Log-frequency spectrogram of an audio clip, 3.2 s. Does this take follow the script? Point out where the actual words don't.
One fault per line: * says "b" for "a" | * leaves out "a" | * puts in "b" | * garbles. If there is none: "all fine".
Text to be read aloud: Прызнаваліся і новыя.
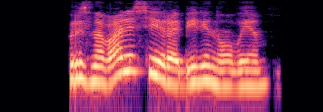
* puts in "рабілі"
